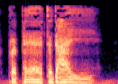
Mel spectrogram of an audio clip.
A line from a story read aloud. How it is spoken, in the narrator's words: he said in a dangerous trollish voice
